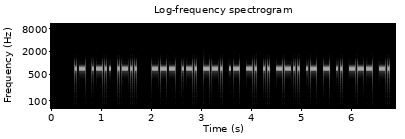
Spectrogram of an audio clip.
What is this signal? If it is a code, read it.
Morse code, heard as a keyed tone, about 28 wpm, 700 Hz. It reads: ALL ORGANIZATION
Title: Sentences from Top 1000 Words - Review Part 5 - 28wpm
